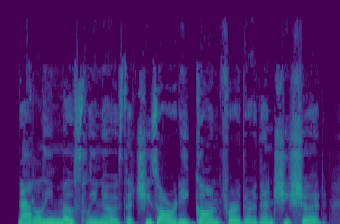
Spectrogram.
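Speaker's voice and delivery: ordinary delivery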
